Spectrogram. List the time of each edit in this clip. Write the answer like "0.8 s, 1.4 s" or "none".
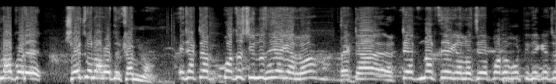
1.7 s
